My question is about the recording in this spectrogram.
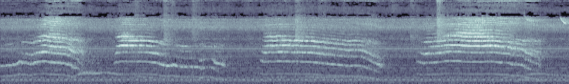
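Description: Domestic cat caterwauling: about four long, wavering yowls, each one to two seconds, with short gaps between them and the pitch falling away at the end of each. This is the drawn-out yowling of a cat squaring off for a fight with another cat. A steady low hum runs underneath.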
